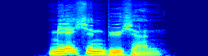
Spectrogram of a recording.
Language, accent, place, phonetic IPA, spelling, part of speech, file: German, Germany, Berlin, [ˈmɛːɐ̯çənˌbyːçɐn], Märchenbüchern, noun, De-Märchenbüchern.ogg
- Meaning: dative plural of Märchenbuch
